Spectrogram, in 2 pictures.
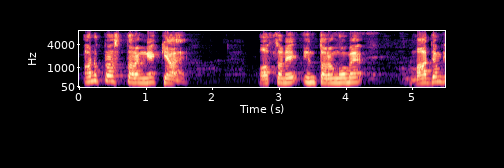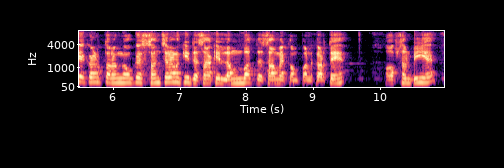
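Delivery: ordinary talk, nothing marked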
